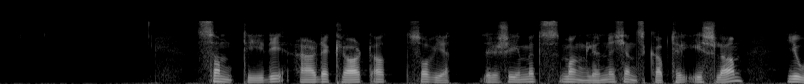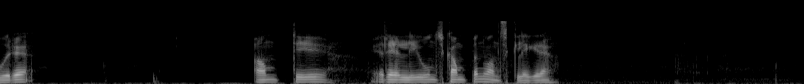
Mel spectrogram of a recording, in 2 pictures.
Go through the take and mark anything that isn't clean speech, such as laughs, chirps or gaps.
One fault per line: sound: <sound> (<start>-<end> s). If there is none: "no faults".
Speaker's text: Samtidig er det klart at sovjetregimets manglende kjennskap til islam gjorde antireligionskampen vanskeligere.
no faults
